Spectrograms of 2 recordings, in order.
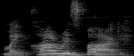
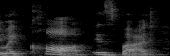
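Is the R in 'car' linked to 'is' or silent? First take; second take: linked; silent. First: The R in car links into is. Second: The R in car is silent before is. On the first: "I can link the R to the vowel saying" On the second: "So I don't have to say"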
